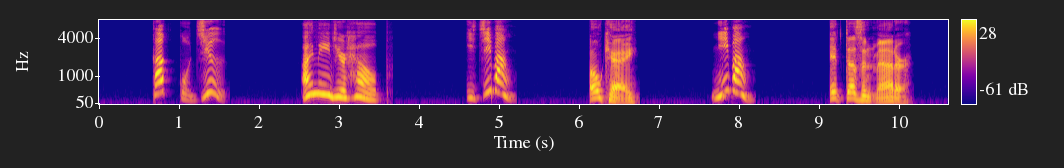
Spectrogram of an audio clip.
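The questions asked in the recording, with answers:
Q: I need your help.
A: 1: Okay.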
